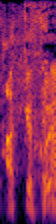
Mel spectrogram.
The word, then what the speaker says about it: Hakushu: Eh, vi pratade om hur man uttalade, ja jag vågar knappt göra det, hakushu. – Ja, typ, det är kanske, typ så. Ja. Kanske. Hakushu. Ja. – Hakushu, ja. Exakt.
